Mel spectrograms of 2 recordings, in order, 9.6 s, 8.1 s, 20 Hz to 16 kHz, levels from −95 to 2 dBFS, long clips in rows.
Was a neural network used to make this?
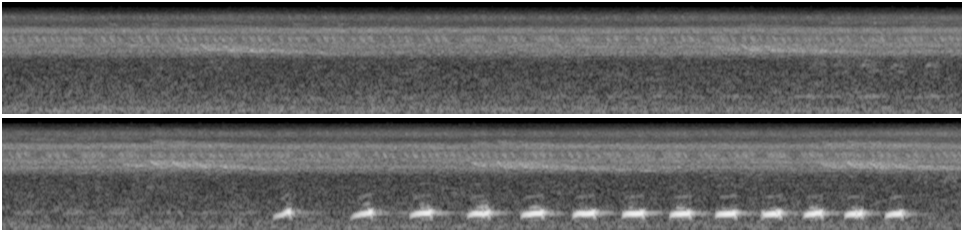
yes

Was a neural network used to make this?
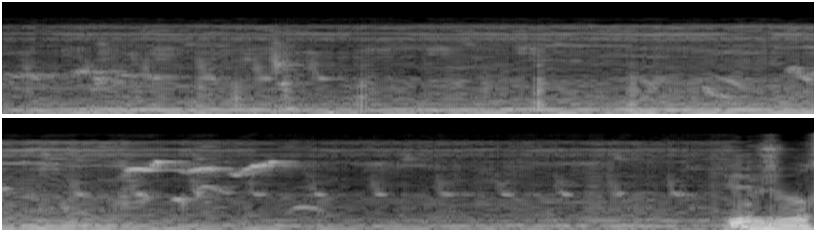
yes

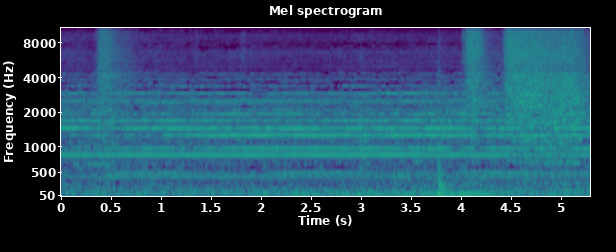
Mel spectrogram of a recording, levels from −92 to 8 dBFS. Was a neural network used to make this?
no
